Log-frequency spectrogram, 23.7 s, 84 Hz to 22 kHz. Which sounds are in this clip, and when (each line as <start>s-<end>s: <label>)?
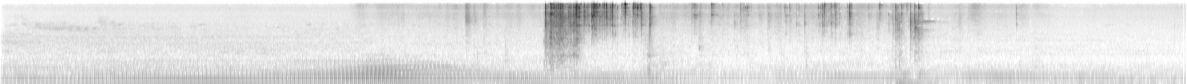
7.0s-10.9s: footsteps
10.9s-13.1s: keys
13.1s-17.9s: footsteps
13.8s-17.9s: keys
17.8s-19.0s: door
